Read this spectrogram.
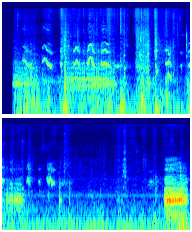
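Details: Four-week-old puppies whining to their mother, who has grown cold toward them to push them toward independence; high, thin whines curving up and down in quick series, with knocks and shuffling and one louder muffled cry near the end.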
